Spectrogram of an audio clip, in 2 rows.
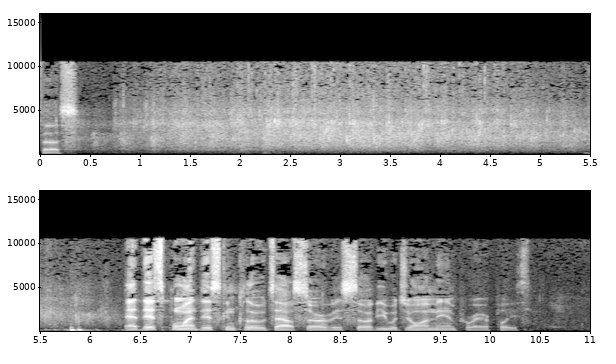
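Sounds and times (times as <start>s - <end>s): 
speech: 0.0s - 0.5s, 6.3s - 10.5s
audience applause: 0.5s - 6.3s.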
